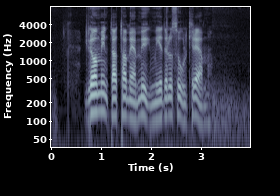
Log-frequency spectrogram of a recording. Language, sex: Swedish, male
